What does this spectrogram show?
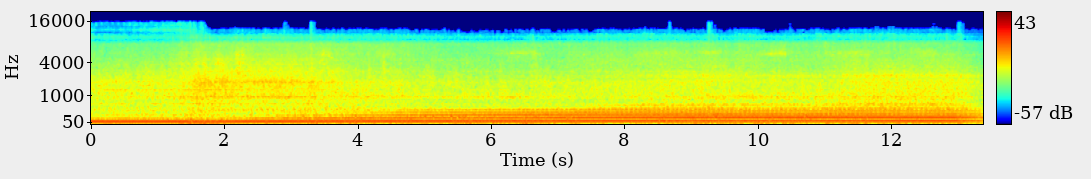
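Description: Ford Ranchero pickup's engine running at a steady cruise with road noise: a constant low drone with a steady engine note.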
